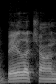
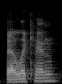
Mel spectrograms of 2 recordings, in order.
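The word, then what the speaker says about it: belacan: So, Bailachan is how you say it, dude. I wish I could voice memo you how to pronounce it. Bailachan. Okay. Bailachan. Okay. Okay. I thought it was something else that wasn't what I was trying to say. Bellicanin, which is obviously not right.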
